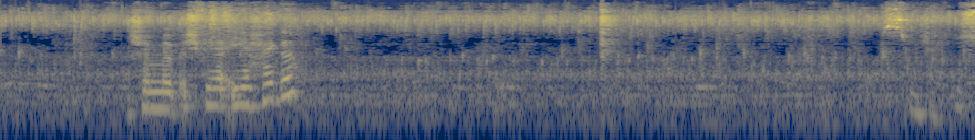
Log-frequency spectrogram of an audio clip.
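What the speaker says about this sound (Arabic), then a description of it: "صفي لها كبشه شوربه كمان صغيره" Strained soup broth is ladled into a chicken and peas dish, a brief splashing pour of liquid lasting about a second, with someone speaking nearby and faint kitchen clinks afterward.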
